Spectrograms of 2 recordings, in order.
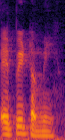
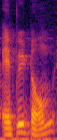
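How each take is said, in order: First: The word ends in an 'ee' sound. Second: The word ends in an 'ohm' sound. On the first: The speaker calls it right. "It is actually pronounced as ఎపిటమీ" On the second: The speaker calls it wrong. "It is not ఎపిటోమ్"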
